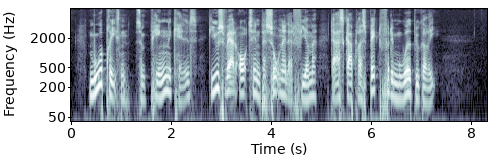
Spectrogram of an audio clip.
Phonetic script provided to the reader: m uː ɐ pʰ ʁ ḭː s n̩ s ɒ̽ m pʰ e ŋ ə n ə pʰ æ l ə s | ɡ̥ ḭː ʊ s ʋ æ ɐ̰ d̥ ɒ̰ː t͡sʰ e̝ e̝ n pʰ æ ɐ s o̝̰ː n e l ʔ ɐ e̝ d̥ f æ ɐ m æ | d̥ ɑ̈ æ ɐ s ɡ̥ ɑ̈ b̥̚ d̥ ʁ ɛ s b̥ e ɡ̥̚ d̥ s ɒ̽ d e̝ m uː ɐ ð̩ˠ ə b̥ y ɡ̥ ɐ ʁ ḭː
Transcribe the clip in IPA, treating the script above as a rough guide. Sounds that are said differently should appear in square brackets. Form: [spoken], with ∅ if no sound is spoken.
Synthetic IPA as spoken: m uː ɐ pʰ ʁ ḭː s n̩ s ɒ̽ m pʰ e ŋ ə n ə [kʰ] æ l ə s | ɡ̥ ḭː ʊ s ʋ æ ɐ̰ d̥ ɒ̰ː t͡sʰ e̝ e̝ n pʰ æ ɐ s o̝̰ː n e l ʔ ɐ e̝ d̥ f [i] ɐ m æ | d̥ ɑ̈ æ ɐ s ɡ̥ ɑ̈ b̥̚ d̥ ʁ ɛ s b̥ e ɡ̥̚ d̥ [f] ɒ̽ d e̝ m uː ɐ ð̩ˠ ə b̥ y ɡ̥ ɐ ʁ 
